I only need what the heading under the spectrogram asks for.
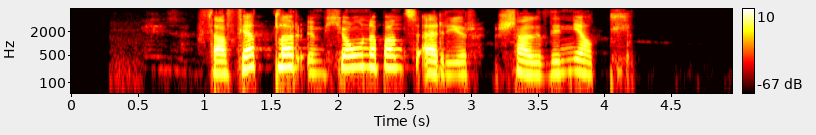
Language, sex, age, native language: Icelandic, female, 30-39, Icelandic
